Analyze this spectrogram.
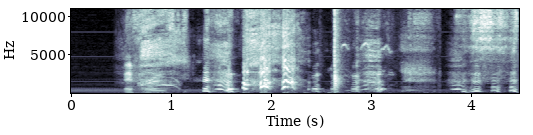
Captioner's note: laughs astonishingly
